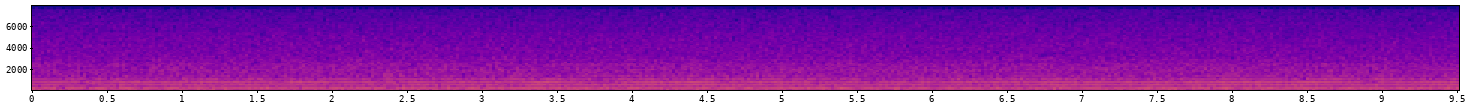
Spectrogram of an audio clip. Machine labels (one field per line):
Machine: fan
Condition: normal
